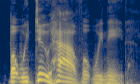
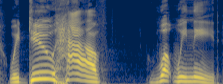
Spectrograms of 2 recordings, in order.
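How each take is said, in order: First: Said in the usual way. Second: Very slow, stress on do; slow, weighty do; emphatic do. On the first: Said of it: "first take". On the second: Shown as a demonstration. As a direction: press the word do hard. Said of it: "repeated slowly".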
